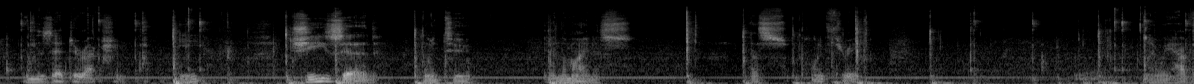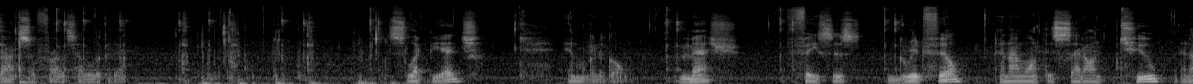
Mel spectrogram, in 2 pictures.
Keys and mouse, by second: 0.0 middle click, 0.1 click, 0.2 middle click, 2.0 e, 3.1 g, 7.7 s, 9.7 a, 11.3 ctrl+s, 12.5 Tab, 15.9-17.9 drag, 23.4-23.8 middle drag.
